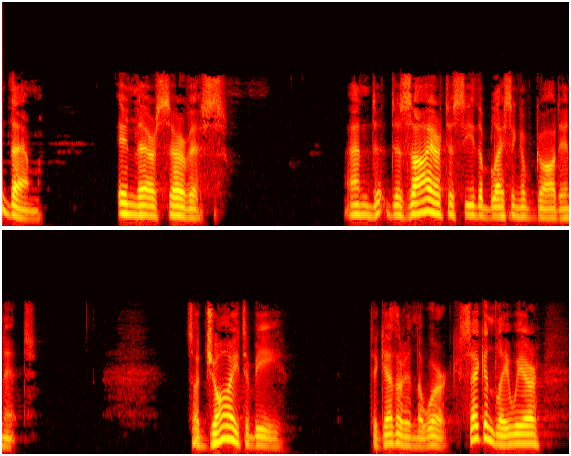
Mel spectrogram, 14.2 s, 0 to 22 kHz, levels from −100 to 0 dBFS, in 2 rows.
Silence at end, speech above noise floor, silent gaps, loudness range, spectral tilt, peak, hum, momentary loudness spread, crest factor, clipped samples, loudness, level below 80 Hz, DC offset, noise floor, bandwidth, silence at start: 0.4 s; 56 dB; none; 5 LU; -6 dB/octave; -8 dBFS; none; 13 LU; 22 dB; under 0.1%; -29 LUFS; -70 dBFS; under 0.1%; -85 dBFS; 7.2 kHz; 0 s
